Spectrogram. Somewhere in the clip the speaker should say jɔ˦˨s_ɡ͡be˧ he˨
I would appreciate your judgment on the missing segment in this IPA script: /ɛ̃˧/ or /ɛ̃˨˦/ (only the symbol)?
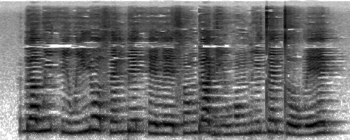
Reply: ɛ̃˨˦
